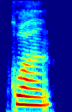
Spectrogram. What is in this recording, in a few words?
"关", Chinese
